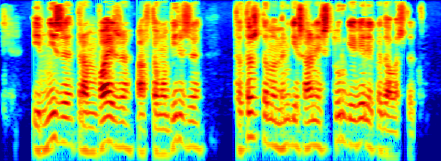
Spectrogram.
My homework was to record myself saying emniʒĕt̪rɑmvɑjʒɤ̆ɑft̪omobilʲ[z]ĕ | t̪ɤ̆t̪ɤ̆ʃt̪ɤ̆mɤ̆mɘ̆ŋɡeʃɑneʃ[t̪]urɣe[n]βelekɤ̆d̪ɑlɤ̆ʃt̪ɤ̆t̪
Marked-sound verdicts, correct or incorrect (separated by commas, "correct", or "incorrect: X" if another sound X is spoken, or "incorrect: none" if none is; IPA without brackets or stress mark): incorrect: ʒ, correct, incorrect: none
